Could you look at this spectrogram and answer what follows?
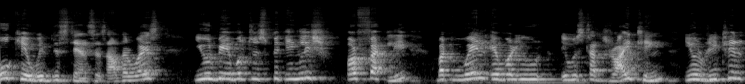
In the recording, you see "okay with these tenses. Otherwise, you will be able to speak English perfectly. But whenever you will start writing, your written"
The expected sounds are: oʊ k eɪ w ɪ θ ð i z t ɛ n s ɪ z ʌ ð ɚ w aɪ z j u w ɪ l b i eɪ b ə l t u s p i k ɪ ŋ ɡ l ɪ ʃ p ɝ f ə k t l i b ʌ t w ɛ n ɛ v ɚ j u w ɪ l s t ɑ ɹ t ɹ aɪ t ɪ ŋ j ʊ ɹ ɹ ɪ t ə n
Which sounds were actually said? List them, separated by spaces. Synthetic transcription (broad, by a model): oʊ k eɪ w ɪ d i s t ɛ n s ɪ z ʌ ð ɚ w aɪ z j u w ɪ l b i eɪ b ə l t u s p i k ɪ ŋ ɡ l ɪ ʃ p ɝ f ə k t l i b ʌ t w ɛ n ɛ v ɚ j u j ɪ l s t ɑ ɹ t ɹ aɪ t ɪ ŋ j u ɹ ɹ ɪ t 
